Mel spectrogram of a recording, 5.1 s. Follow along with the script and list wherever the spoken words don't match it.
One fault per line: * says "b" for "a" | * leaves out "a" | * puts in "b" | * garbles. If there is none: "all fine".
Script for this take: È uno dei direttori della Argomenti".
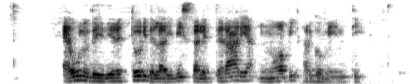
* puts in "rivista letteraria Nuovi"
